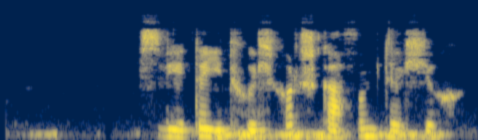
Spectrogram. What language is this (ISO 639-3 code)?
ady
